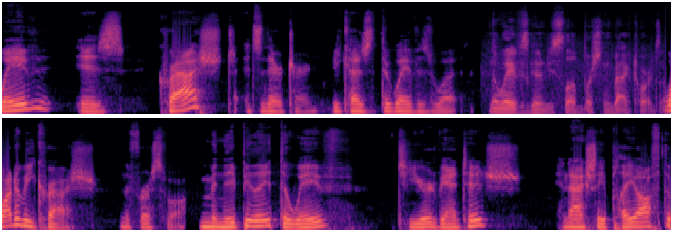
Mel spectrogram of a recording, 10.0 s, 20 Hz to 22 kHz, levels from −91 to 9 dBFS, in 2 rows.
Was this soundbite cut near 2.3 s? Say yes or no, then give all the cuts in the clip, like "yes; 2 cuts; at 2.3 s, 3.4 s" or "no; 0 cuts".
no; 2 cuts; at 4.9 s, 6.4 s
